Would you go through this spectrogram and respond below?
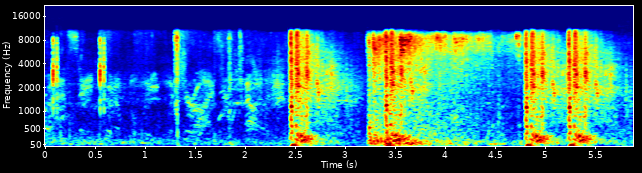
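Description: Gunfire in Postal 2 comes as scattered shots followed by several sustained bursts of rapid fire. The shooting is fairly faint and distant, with quieter game sounds between the volleys.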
